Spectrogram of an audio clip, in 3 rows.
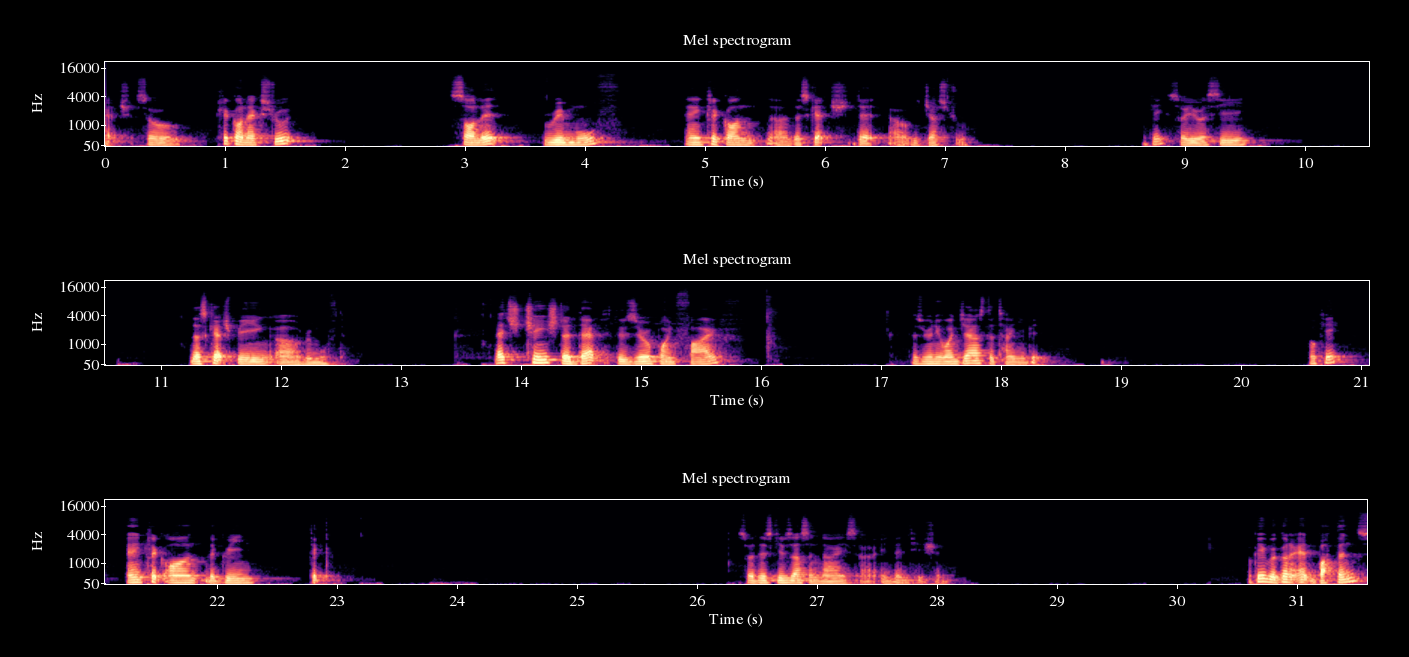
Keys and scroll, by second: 14.5-15.7 typing, 16.0 Return.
